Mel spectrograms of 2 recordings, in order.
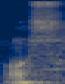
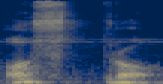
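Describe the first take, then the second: First: The cluster is simplified to only two consonants. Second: All three consonants of the cluster are pronounced. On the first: The speaker calls it wrong. "কেউ কেউ বলেন অস্ত্র, অস্ত্র, শস্ত্র, একেবারে সরলীকরণ করে ফেলেন। এটা ঠিক নয়" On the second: The speaker calls it right. "তিনটি বর্ণ একসঙ্গে যুক্ত হয়েছে"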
